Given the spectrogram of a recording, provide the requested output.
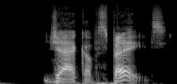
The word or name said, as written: jack of spades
